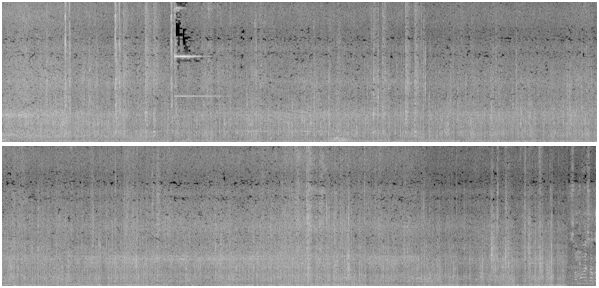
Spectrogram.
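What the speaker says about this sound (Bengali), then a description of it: "ট্রেনের দরজায়, ওপার থেকে ছুটে আসা ট্রেনের অপেক্ষায়" An oncoming express train on the Kolkata-to-Jammu route thunders past, heard from the open door of a moving AC train car, with a steady roar of wheels and wind across the whole stretch.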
